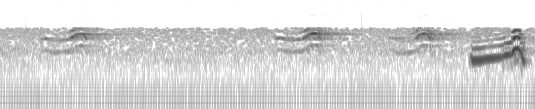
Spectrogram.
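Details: Female tawny owl answering her courting mate near their old tree nest with kew-wick calls. Three faint upslurred notes come a second or two apart, then one loud, sharp, rising call closes the clip.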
